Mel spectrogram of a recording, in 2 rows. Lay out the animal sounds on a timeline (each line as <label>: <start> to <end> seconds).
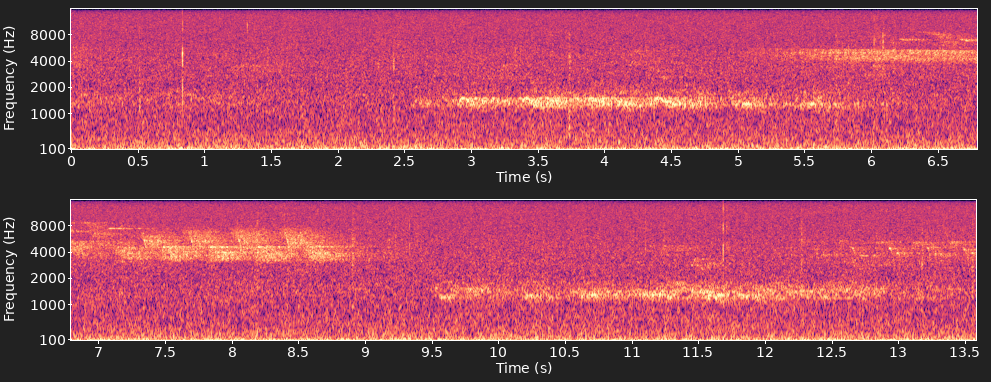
American Crow (Corvus brachyrhynchos): 2.4 to 6.3 seconds
Pine Warbler (Setophaga pinus): 5.1 to 7.0 seconds
Blackburnian Warbler (Setophaga fusca): 5.6 to 7.5 seconds
Ovenbird (Seiurus aurocapilla): 6.8 to 9.3 seconds
American Crow (Corvus brachyrhynchos): 9.3 to 13.3 seconds
Ovenbird (Seiurus aurocapilla): 12.2 to 13.6 seconds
